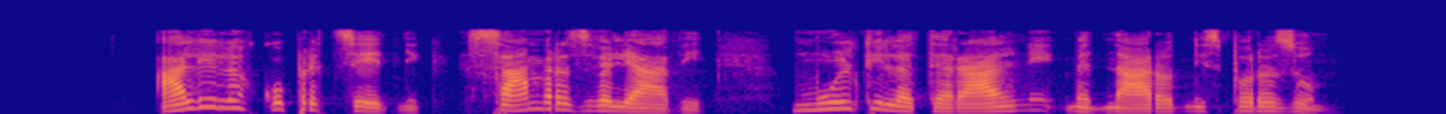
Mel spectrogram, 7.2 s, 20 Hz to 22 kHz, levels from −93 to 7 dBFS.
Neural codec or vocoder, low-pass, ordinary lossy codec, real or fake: none; 7.2 kHz; none; real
